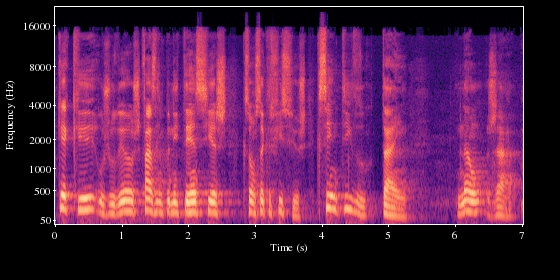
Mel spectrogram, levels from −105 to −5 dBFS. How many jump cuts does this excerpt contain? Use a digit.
1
